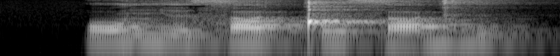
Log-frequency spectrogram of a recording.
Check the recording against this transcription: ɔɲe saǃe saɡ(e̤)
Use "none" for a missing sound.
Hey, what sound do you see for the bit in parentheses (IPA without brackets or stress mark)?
e̤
